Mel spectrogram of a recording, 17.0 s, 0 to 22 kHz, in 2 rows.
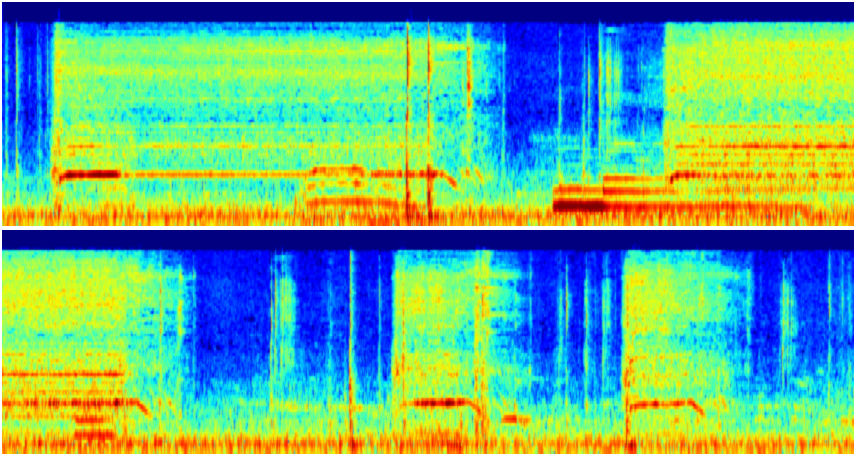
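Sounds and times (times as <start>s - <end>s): small electric motor whirring: 0.5s - 5.0s, 5.9s - 10.4s, 12.4s - 13.5s, 14.7s - 16.0s.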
